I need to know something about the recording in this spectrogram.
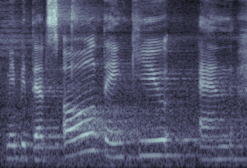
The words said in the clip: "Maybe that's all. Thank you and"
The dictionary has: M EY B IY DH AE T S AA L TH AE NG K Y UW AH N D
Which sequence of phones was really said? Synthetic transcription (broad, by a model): M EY B IY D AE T S AA L T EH NG K Y UW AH N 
